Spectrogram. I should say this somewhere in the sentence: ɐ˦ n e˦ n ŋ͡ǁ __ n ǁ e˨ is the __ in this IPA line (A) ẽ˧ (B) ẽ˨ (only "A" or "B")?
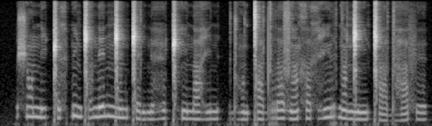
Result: A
